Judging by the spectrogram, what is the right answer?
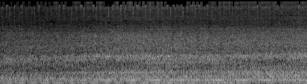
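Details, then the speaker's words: Ford Expedition V8 at idle after sitting: steady low rumble with a faint irregular pulse and only a slight shake, no real engine noises or overheating; listener suspects a weak coil may be misfiring. "But as you can see, motor's not shaking much. Got a little bit of a shake."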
